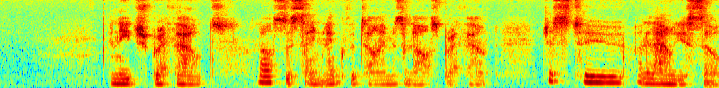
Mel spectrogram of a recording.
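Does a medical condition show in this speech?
No.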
